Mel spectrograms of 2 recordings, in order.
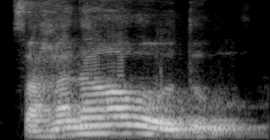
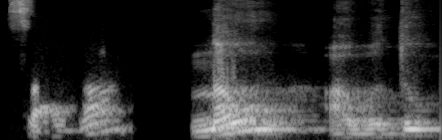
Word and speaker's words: സഹ നൗ അവതു: ചിലര് സഹനാവതു സഹനൗ ഭുനക്കുതു എന്ന് പറയാറുണ്ട്. സഹനാവതു എന്നല്ല, സഹ നൗ അവതു എന്നാണ്.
